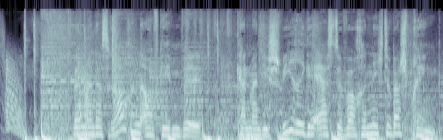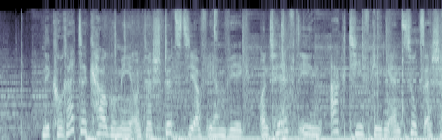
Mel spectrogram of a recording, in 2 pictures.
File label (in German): tv spot nicorette kaugummi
